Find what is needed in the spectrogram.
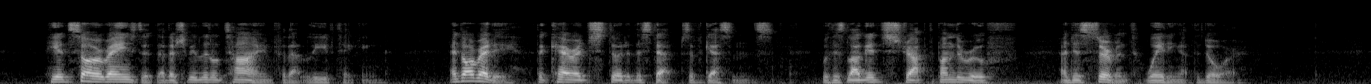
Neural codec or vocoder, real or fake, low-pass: none; real; 7.2 kHz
